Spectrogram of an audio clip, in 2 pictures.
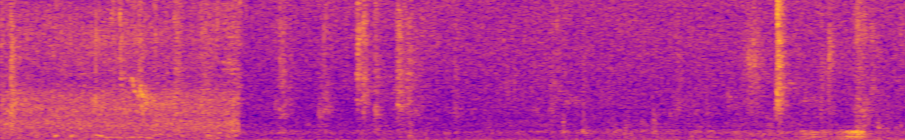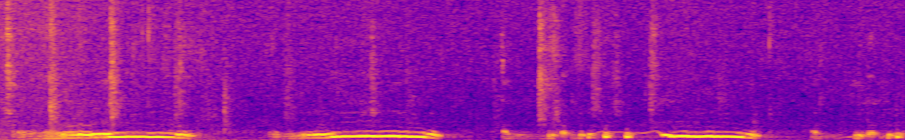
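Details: Pigeon cooing after a few seconds of background hiss and clicks: three or four deep, arched, rolling coos close together near the end.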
